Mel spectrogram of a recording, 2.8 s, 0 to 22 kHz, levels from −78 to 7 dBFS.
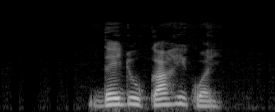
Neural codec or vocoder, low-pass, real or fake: vocoder, 48 kHz, 128 mel bands, Vocos; 10.8 kHz; fake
